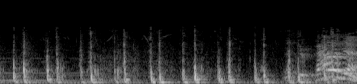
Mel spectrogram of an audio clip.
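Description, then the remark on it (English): Horse hooves clip-clop in a steady, even rhythm at a walking pace, clear, with a dozen or so distinct hoof strikes over a few seconds, as a rider sets out on a horse from a railroad station about a mile outside town toward a ranch. “The railroad station was about a mile outside of town, and the judge had sent a horse for me to use and had left word that I should go on out to the ranch.”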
